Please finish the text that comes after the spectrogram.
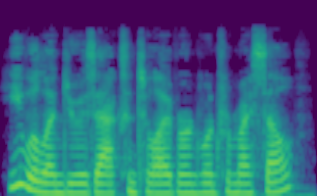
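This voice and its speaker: A woman voicing a young male scholar in a storybook, a cheerful, fearless son with a calm, confident manner. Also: lowish voice, fast talker, close to an everyday voice. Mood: reassuring. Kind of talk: storybook character voice.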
